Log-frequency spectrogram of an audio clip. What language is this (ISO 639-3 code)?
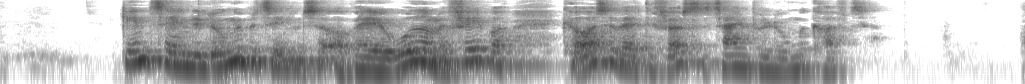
dan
